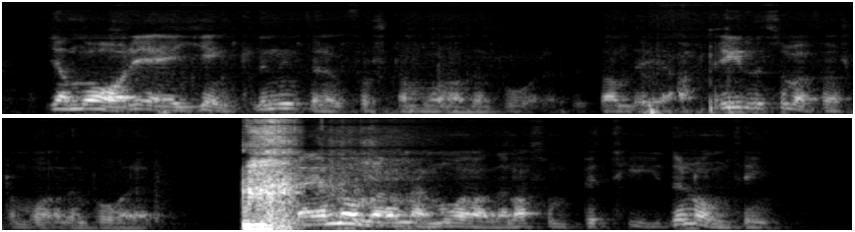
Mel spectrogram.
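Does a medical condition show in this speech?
No.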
